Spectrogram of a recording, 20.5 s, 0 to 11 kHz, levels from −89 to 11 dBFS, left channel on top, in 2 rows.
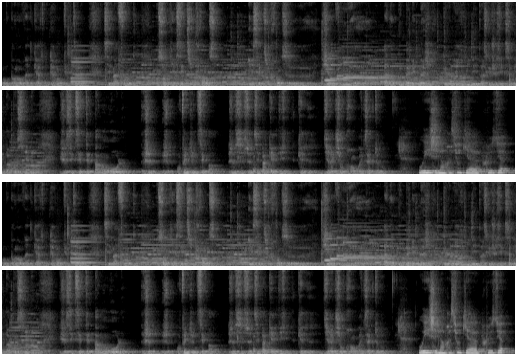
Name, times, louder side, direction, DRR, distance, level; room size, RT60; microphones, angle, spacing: voice 1, 0.0-4.3 4.9-12.7 13.1-14.5 14.8-17.9, equal, 20° right, -4 dB, 2.5 m, -38 dB
sound 1, 0.6-11.0, right 2 dB, 85° right, 2.1 m, -41 dB
voice 2, 18.3-20.3, right 2 dB, 45° right, 9 dB, 0.4 m, -26 dB
14.0 x 7.7 x 3.8 m, 1.1 s
head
